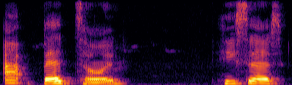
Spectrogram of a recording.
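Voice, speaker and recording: A woman with a medium-pitched voice reads a picture book to young children. She takes it very slowly, leaving dramatic pauses between short phrases. Her delivery is expressive and deliberate, in the manner of storytime. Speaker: storytime reader.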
